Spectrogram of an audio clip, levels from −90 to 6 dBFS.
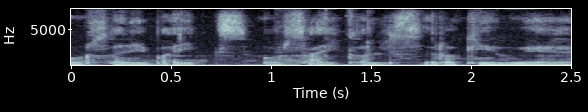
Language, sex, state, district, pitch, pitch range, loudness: Hindi, male, Maharashtra, Gondia, 110 Hz, 110-115 Hz, -17 LUFS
